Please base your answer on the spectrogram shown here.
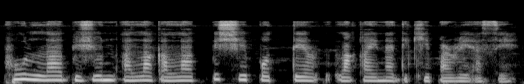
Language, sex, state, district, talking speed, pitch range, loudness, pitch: Nagamese, female, Nagaland, Kohima, 150 wpm, 165-200 Hz, -19 LUFS, 180 Hz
